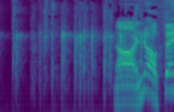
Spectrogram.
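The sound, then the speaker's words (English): Clapping from a small live studio audience at the Stick to Wrestling headquarters in Nashua, New Hampshire: brief scattered claps, then loud whooping voices. “for the first time ever here at Stick to Wrestling headquarters in Nashua, New Hampshire, we do have a live studio audience. Let's hear it, guys.”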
